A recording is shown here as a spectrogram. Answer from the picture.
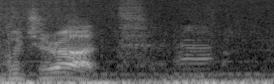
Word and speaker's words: Gujarat: You know, I'm from Gujarat.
